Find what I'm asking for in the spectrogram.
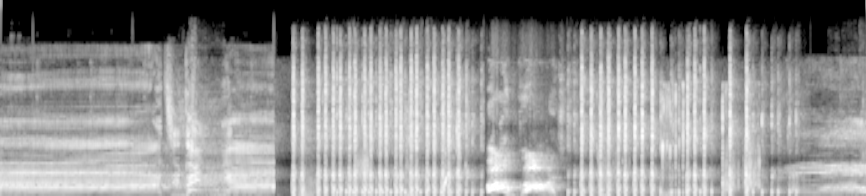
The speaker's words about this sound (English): Minigunner! Watch this! My minigunner is OP.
